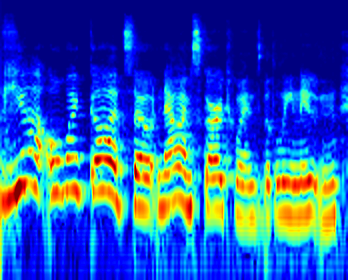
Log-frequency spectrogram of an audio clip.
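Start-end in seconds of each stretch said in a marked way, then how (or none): 0.0-1.3 high, drawn-out thrilled agreement; match her squeal with your own; excited reply. Retold or imitated. Retelling own answer to Lee, re-enacted excitement.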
